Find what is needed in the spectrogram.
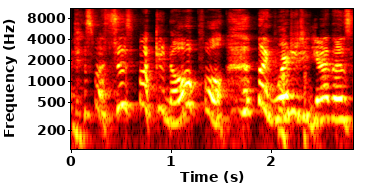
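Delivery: high, incredulous laughing complaint; laughing retold scorn. Her critiquing scripts to the screenwriter, high and laughingly scornful. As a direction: trash it bluntly through laughter.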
